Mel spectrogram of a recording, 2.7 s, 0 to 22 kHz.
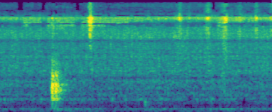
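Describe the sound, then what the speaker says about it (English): Mushrooms sauté in a pan on the stove, giving a steady low sizzle with one sharper scrape or clatter near the start. Faint clicks follow, and no one speaks. "we're gonna add the mushrooms and let them saute for 3 to 5 minutes"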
